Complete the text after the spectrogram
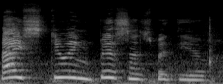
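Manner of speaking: very high-pitched, unexpected put-on voice. Describing a scene, voicing the boss man as you leave: high-pitched voice. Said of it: "like a high pitched uh, voice".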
